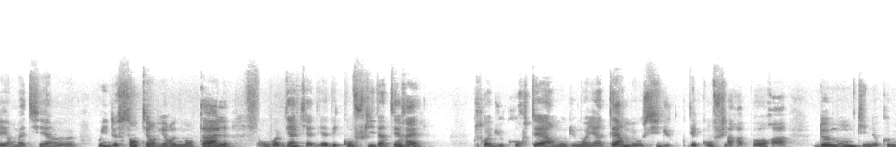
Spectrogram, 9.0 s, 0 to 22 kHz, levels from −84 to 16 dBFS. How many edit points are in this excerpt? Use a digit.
4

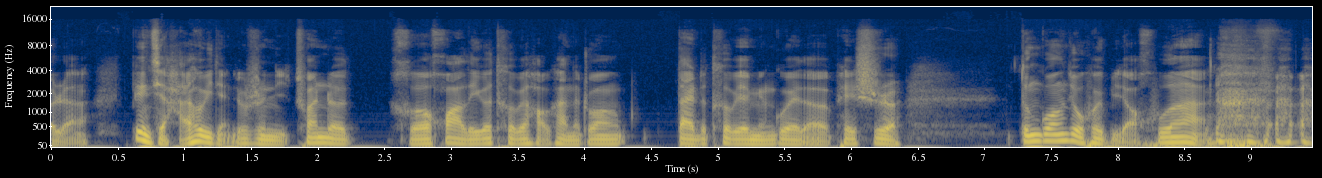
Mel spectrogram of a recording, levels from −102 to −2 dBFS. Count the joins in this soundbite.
0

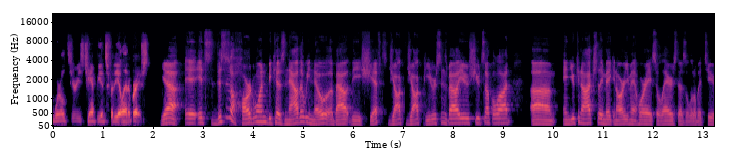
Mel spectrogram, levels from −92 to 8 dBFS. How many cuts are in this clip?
1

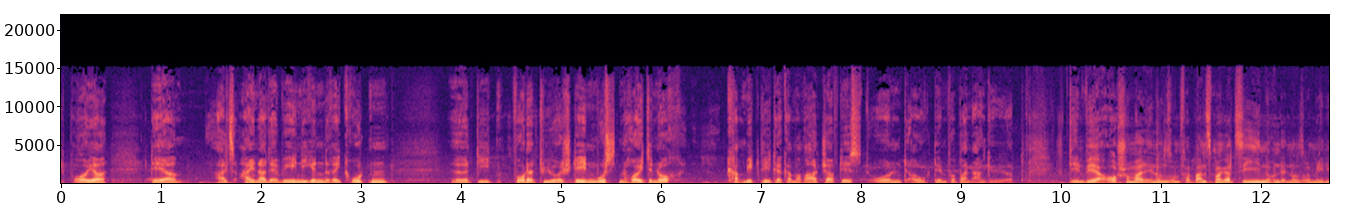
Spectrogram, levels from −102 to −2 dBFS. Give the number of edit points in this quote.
1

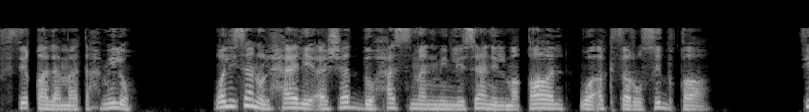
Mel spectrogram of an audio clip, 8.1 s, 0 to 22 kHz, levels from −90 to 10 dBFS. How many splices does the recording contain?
1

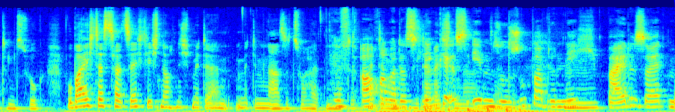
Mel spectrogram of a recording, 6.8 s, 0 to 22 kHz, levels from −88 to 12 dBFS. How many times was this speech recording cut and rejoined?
1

